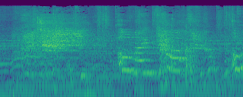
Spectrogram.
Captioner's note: baby cries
